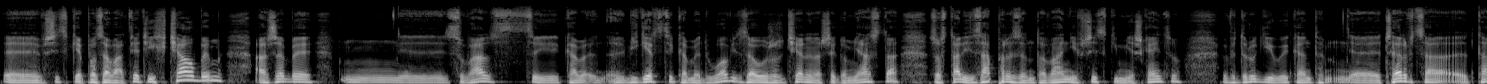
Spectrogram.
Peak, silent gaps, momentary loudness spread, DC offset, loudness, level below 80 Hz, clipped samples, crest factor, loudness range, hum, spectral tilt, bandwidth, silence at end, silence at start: -4 dBFS; none; 7 LU; under 0.1%; -22 LUFS; -40 dBFS; under 0.1%; 18 dB; 3 LU; none; -6 dB/octave; 16 kHz; 0 s; 0.05 s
